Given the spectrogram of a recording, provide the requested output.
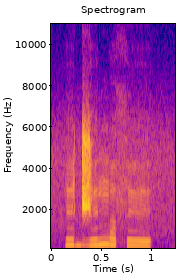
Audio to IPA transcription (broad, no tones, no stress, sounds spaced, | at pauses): ʏ d͡ʒ ʏ ŋ ɔ θ ʏ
